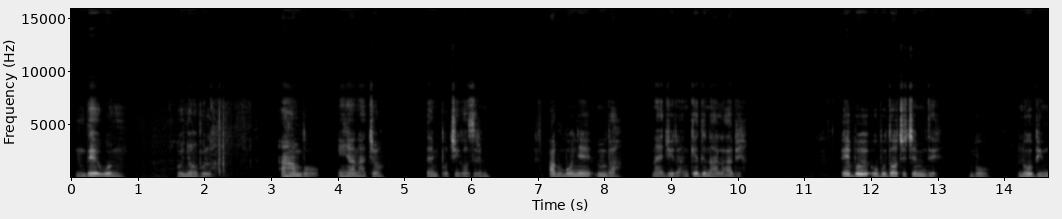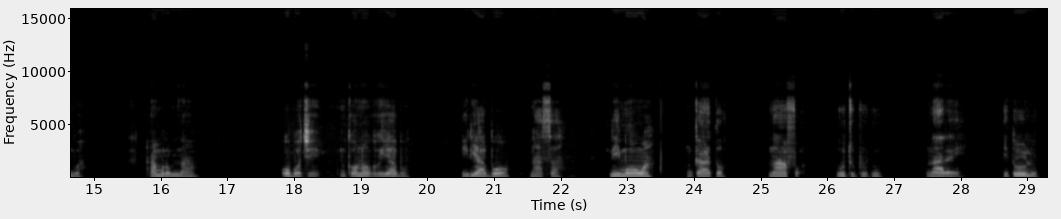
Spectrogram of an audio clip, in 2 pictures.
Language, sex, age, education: Igbo, male, 30-45, tertiary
